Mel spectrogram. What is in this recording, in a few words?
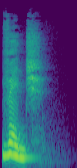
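"veg", British English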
